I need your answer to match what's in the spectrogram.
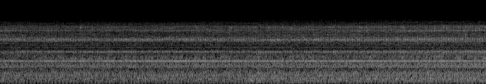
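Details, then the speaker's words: Trane 5-ton R410A condensing unit, built 2020, whose compressor wouldn't start, now running after a hard start kit install at 19 A against a 20.8 A RLA: steady, even, somewhat loud hum expected to quieten, already cooling. Normal compressor running. "ya empezó a enfriar acá es un poquito fuerte el sonido pero creo que va a ir disminuyendo"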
